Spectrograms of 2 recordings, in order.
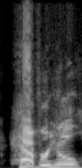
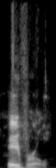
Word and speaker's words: Haverhill: And a city that my brother lives in is if you pronounce it the way it's spelled, it's Haverhill. It's actually pronounced Haverhill.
